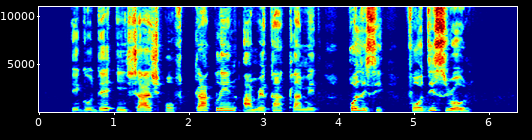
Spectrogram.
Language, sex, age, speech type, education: Nigerian Pidgin, male, 30-45, spontaneous, tertiary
